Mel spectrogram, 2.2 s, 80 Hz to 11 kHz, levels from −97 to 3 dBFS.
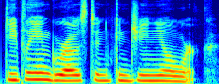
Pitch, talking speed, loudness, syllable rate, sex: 220 Hz, 135 wpm, -14 LUFS, 4.8 syllables/s, female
